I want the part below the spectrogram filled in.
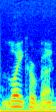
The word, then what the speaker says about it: Leukerbad: The German phonic EU is pronounced Oi. – There you go, Leukerbad.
